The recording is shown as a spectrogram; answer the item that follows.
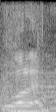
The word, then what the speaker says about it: Zwolle: Zwolle. Zwolle. Zwolle. Zwolle. Oh. It's Zwolle. Yes, MK? It's Zwolle. Zwolle. Yeah. It's a little bit less emphasis on the Z.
